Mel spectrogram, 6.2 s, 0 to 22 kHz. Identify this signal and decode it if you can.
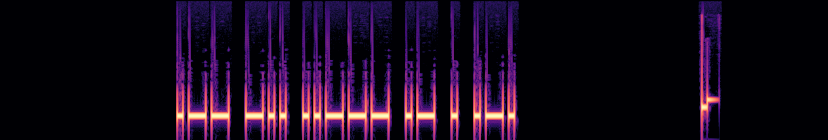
Morse code, heard as a keyed tone, about 28 wpm, 700 Hz. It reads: WD2AER
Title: USA Call Signs Repeated 3x 28wpm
